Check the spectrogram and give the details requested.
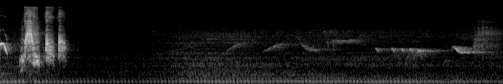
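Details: White-rumped shama in competition singing: a harsh burst of noisy notes opens, then soft slurred whistles rising and falling after a pause, over a steady low hum.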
